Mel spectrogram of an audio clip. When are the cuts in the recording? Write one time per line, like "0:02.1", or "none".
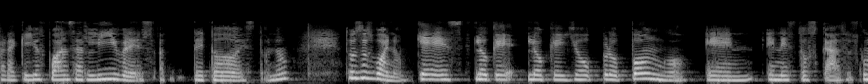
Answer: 0:04.1
0:04.7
